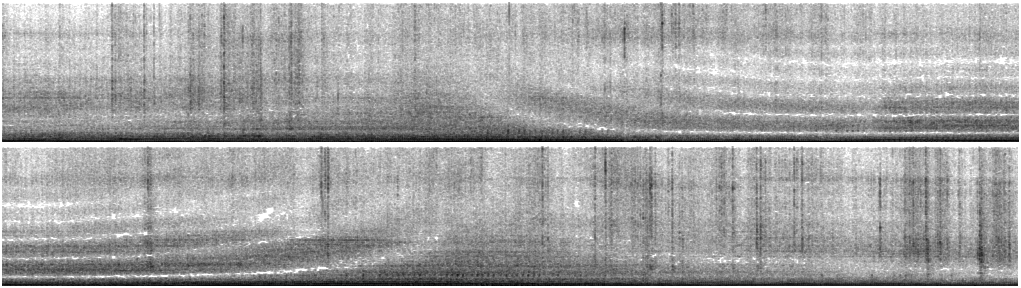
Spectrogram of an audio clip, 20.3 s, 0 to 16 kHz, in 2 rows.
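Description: Victa Commodore 160cc two-stroke full-crank engine running steadily under load while the mower cuts thick, long grass. Its note dips about halfway through and then holds.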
